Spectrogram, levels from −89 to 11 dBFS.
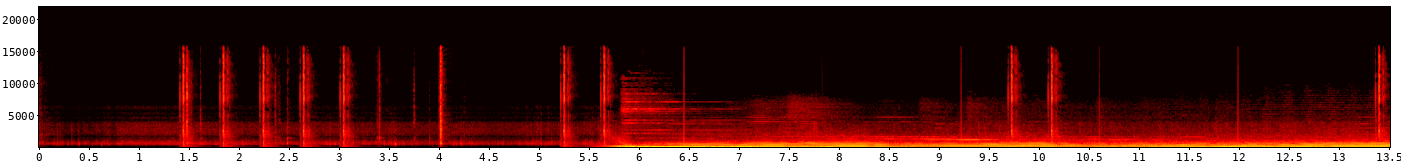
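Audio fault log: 0.93–13.37 s, clock drift buffer slips: a click or pop recurs every 1.38 s, around ten times, while sound plays. The likely cause is two unsynchronised clocks about a tenth of a percent apart, forcing a buffer to periodically drop or repeat a brief block of samples.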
